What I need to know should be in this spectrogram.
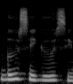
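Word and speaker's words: Lucy Gooosy: It's like Lucy Goosey with three O's. Okay, it's just a little bit longer. You have to hold the oo and goosey in order to correctly pronounce my name.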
